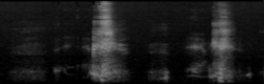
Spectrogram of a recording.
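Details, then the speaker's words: Adult with a cold, runny itchy nose and sneezing all day: two sneezes, each preceded by a short catching breath. "My nose is running so much right now. It's so itchy. Oh. Oh. I've been sneezing all day, and I"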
